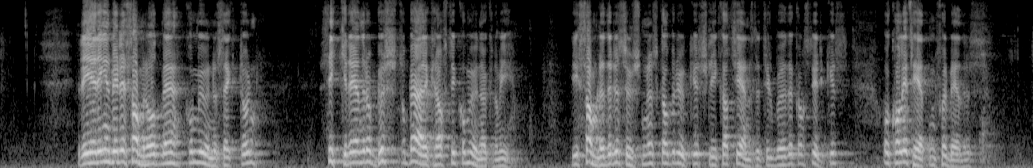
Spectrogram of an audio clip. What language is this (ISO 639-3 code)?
nor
